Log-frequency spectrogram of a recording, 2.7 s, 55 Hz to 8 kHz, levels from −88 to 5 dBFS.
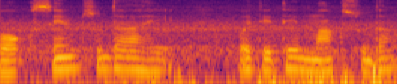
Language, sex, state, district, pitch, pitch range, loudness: Marathi, male, Maharashtra, Washim, 125 Hz, 115-135 Hz, -17 LUFS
